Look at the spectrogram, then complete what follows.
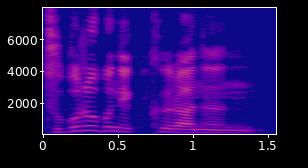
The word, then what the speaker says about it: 두브로브니크: 잠깐 보여드리면 여기 크로아티아의 두브로브니크라는 발음 한번 해보세요 두가 두 번 들어가요 두보루브 두부 루브 그러니까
